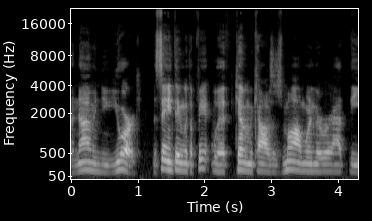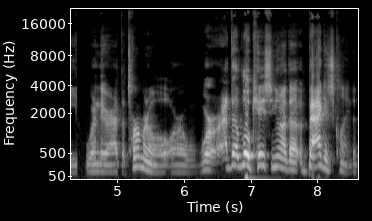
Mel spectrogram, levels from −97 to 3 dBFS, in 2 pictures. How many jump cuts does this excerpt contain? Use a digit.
2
